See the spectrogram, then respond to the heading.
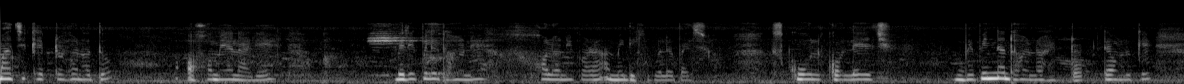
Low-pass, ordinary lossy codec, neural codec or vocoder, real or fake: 7.2 kHz; none; none; real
